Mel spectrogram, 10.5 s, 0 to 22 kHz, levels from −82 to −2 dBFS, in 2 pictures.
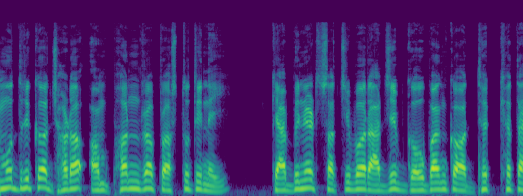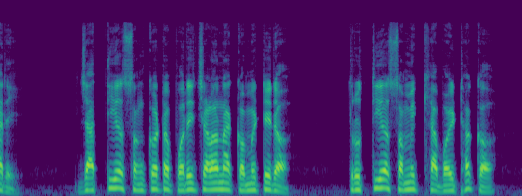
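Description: No technical faults can be heard anywhere in this speech recording. Nothing in the audio points to a problem in how it was captured, transmitted or played back.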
